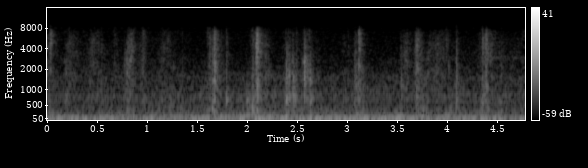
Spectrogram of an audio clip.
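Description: Near silence: quiet room tone with a few faint, soft clicks and rustles scattered through it.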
